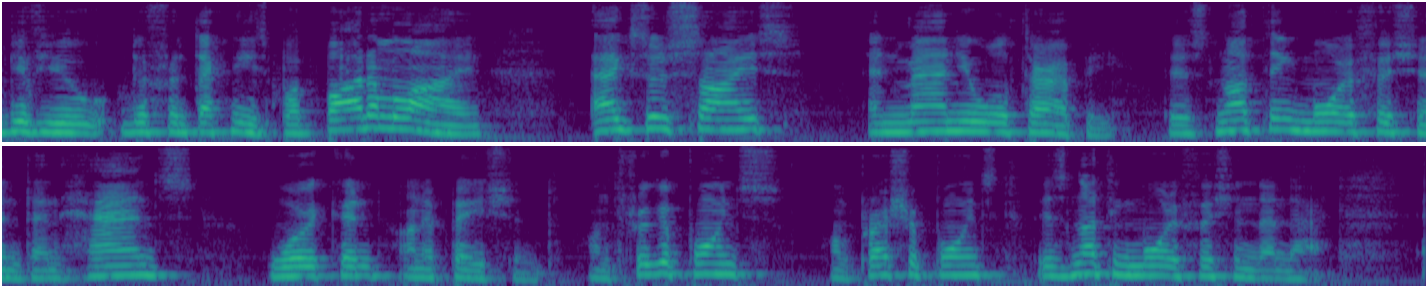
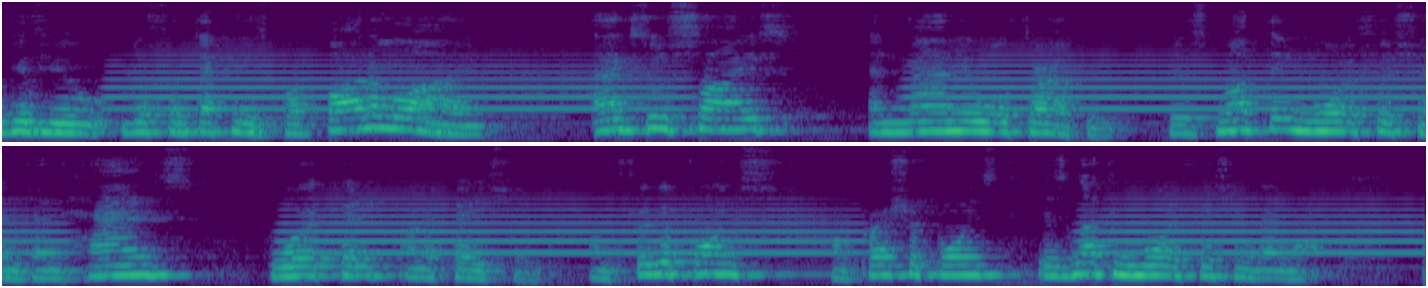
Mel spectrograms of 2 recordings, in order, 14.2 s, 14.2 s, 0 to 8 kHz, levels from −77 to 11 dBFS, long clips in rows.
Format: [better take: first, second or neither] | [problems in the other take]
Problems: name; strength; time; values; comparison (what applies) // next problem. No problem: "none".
first | background sound (Brass instrument); 11 dB below the speech // room echo; dies away in 0.5 s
